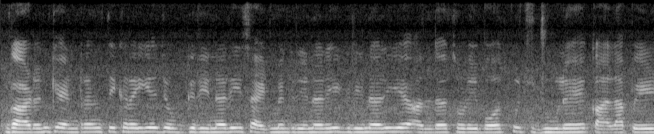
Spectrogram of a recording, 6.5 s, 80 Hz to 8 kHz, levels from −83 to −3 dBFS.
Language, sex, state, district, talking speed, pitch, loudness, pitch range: Hindi, female, Maharashtra, Mumbai Suburban, 190 wpm, 220 Hz, -17 LUFS, 215-230 Hz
